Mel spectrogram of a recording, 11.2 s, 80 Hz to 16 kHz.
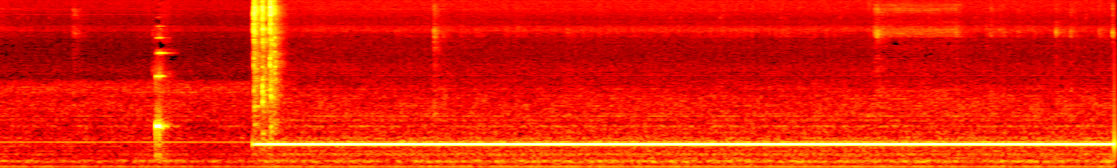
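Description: Icom IC-775DSP transceiver keyed up in CW mode: a click, a sharper relay click, then a steady single-pitched sidetone held unbroken for about eight seconds while it sends a carrier for the internal antenna tuner to tune on.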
